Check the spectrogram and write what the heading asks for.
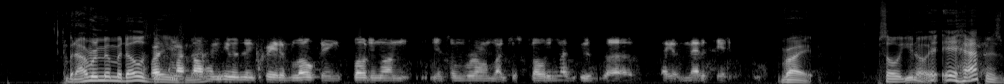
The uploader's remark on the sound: we decided to open the lines conference call style for artist to ask questions at will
